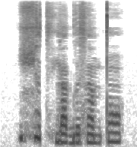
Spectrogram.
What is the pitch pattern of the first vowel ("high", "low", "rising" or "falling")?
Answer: falling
